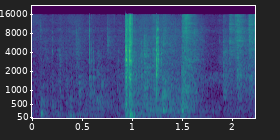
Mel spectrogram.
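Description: Handling noise on a kitchen counter: one sharp knock about a second in, followed by two lighter knocks.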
